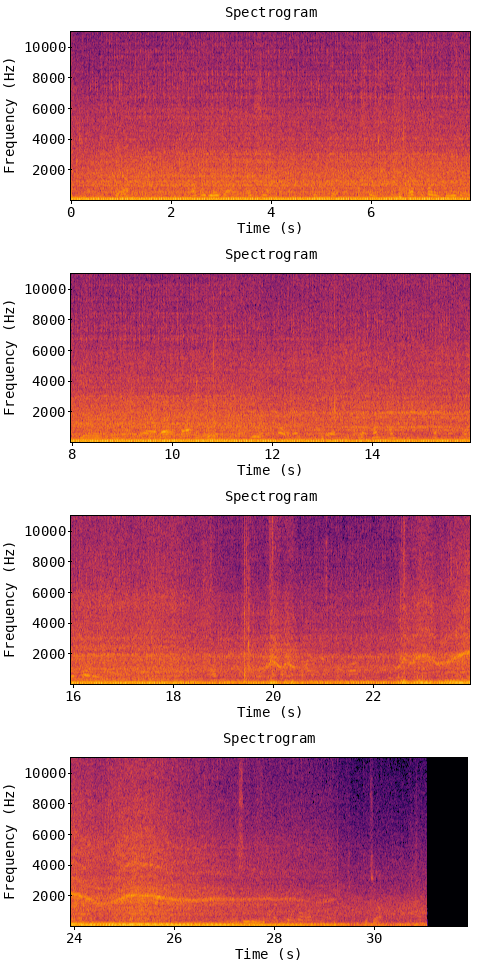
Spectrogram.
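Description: A motorcycle engine idling steadily, then revving up and down a few times near the end before the sound fades out.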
